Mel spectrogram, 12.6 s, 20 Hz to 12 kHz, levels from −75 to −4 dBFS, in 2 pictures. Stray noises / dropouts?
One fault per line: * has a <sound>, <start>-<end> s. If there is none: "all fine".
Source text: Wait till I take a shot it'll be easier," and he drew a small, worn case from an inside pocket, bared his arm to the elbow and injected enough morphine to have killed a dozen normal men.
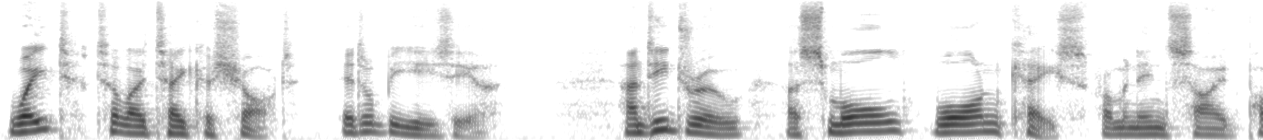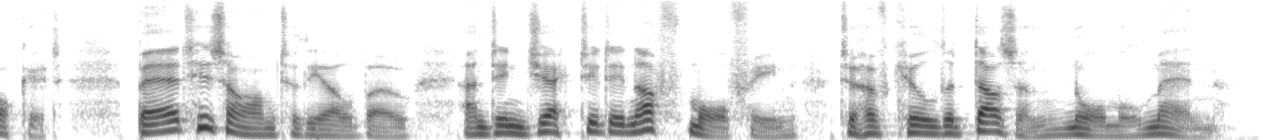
all fine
